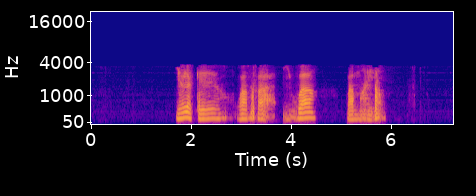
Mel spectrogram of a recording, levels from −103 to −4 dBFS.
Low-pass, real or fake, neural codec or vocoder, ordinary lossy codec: 3.6 kHz; fake; vocoder, 22.05 kHz, 80 mel bands, HiFi-GAN; MP3, 24 kbps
